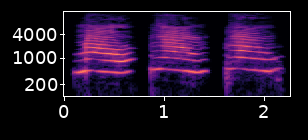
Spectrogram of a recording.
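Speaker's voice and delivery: high cat meows; cat meowing. A narrator's reading. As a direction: mew like a cat. Cat's meows in story.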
